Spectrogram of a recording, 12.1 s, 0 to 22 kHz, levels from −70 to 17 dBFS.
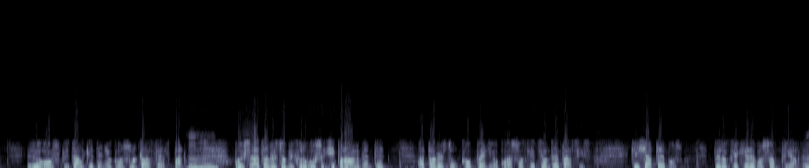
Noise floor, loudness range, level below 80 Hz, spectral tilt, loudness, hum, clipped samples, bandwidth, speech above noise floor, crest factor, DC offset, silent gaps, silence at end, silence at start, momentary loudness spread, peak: -37 dBFS; 3 LU; -48 dBFS; -7.5 dB/octave; -18 LUFS; none; under 0.1%; 7.4 kHz; 19 dB; 16 dB; under 0.1%; none; 0 s; 0.4 s; 9 LU; -2 dBFS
